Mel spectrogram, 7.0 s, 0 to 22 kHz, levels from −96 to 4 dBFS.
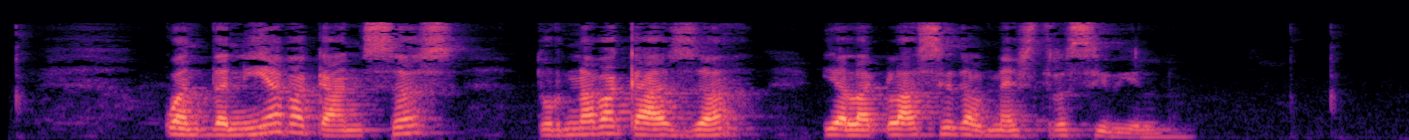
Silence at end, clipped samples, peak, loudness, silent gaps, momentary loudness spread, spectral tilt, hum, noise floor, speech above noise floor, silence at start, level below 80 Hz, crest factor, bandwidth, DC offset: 1.1 s; under 0.1%; -4 dBFS; -22 LUFS; none; 14 LU; -4 dB/octave; none; -72 dBFS; 50 dB; 0.85 s; -66 dBFS; 18 dB; 11.5 kHz; under 0.1%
